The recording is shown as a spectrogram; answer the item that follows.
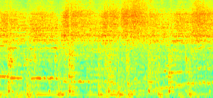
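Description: Rock band playing: electric guitar and bass guitar over a full drum kit, with a steady beat of kick drum and snare hits.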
